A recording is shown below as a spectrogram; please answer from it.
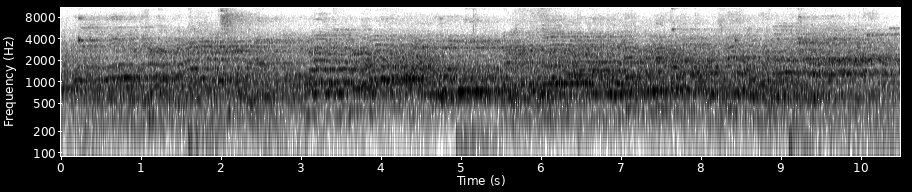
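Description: Futsal game in an echoing sports hall: players and onlookers shouting, with a few thuds of the ball being kicked on the hard court.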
